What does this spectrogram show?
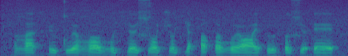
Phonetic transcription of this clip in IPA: ʁ a t͡sʼ ø tʷ œ ʁ ɔ ʁʷ ɪ ç œ ɕ ɔ t͡ʃ ɔ ç i ħ ɔ q u ʁʷ œ ʕ ɛ θ ʊ θ ɔ ɕ œ ʔ ɛ

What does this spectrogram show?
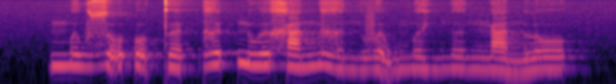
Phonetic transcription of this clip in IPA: m ə̤˨˩ w z o̰˧˥ ʔ o̰˧˨ t̪ əː˨˩ t̚ ɣ ə˦˥ t̚ n u˨˦ ə̯ x a˨˦ n ɣ ə̤˨˩ n v ə̰˧˨ w m ə̤˨˩ j ŋ ə̤ː˨˩ ŋ a˧˩ n l o˧

